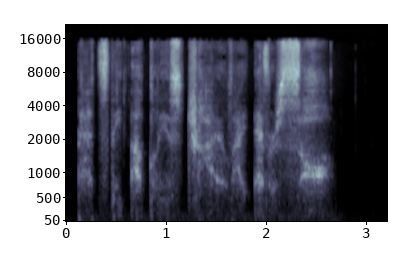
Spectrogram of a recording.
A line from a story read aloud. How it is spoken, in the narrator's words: Daphne whispered to me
